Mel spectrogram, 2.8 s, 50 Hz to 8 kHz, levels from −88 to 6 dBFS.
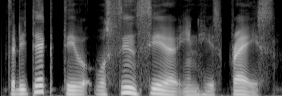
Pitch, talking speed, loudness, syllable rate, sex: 115 Hz, 150 wpm, -17 LUFS, 5.2 syllables/s, male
